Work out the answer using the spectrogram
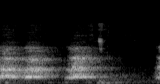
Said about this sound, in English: You got a dog there weighing in on this thing. He's excited too.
